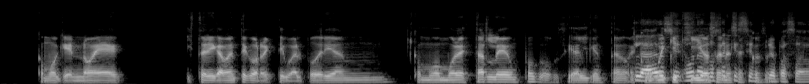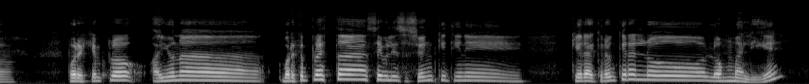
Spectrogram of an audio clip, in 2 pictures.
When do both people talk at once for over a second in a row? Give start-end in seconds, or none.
6.3-7.8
